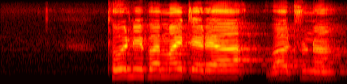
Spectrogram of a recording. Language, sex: Venda, male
